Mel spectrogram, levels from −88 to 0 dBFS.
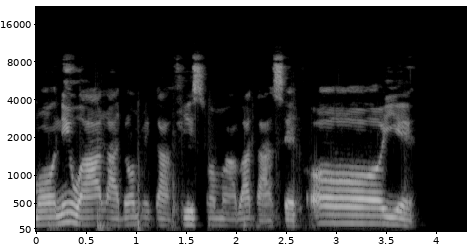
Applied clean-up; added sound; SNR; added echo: neural mask model DeepFilterNet 3.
